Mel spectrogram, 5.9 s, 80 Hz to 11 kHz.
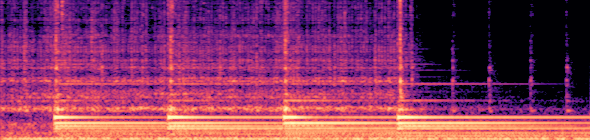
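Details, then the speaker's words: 1904 Gilbert "Congo" 8-day mantel clock after overhaul: four clean, evenly spaced hour chimes about a second apart with no buzz or rattle; sounds much better than the strike before restoration. "Well, I think that sounded a lot better than how it used to sound."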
